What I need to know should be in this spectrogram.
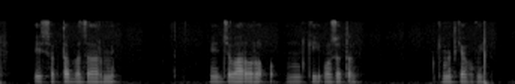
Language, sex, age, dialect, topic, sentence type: Hindi, male, 25-30, Marwari Dhudhari, agriculture, question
